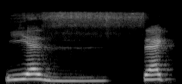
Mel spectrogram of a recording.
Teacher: Ya is very soft letter. Don't stress over it, but za will get a buzzing sound. Ya is soft.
